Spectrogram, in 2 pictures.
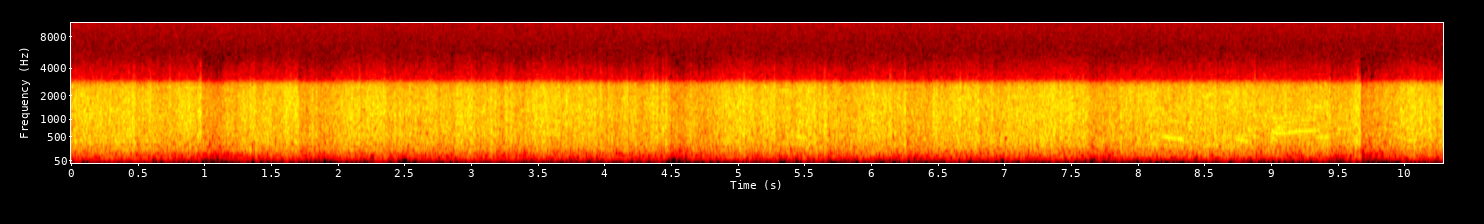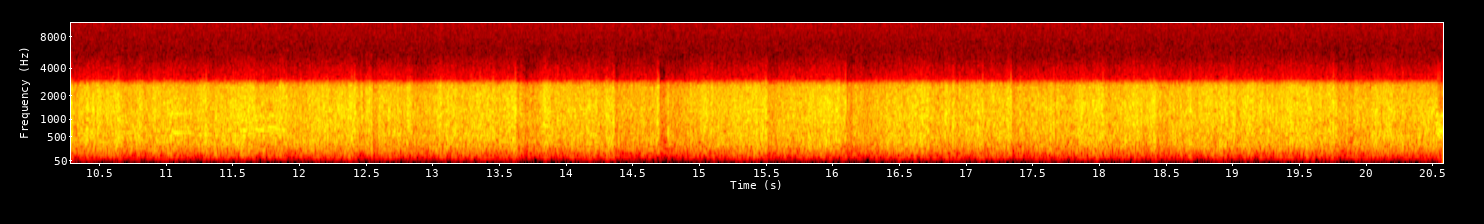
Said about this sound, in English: Hold it right there. I've got some and I've missed some because a few doubles and also the static crashes. So let's hold it right there and I need a few fills.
